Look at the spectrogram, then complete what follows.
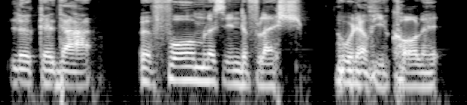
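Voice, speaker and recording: Using a put-on character voice, a man speaks raspy and gruff at medium pitch, keeping a moderate pace and fairly even intonation. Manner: gruff, shouting.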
